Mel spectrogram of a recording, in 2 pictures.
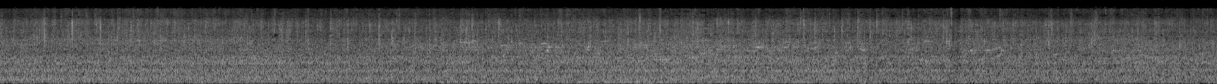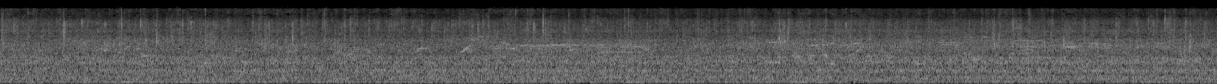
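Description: Heavy unseasonal rain pours steadily in Vav-Tharad district in late December, a dense, continuous hiss of downpour striking surfaces with no pauses and no voices.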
